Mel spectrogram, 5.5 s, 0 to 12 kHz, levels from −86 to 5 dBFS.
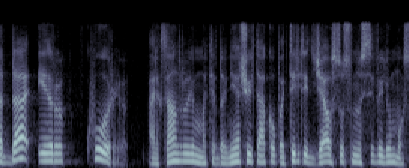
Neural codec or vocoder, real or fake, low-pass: codec, 16 kHz, 0.8 kbps, ZipCodec; fake; 7.2 kHz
